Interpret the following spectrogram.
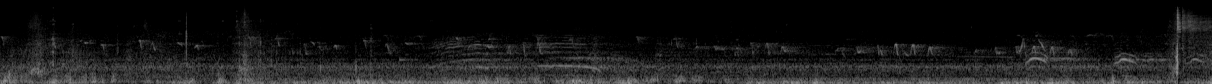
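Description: Small birds chirping repeatedly over outdoor background noise, with two short swishes in the first few seconds as a practice swing is taken. Just before the end comes a single sharp crack, the loudest sound: a driver striking a golf ball off the tee.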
